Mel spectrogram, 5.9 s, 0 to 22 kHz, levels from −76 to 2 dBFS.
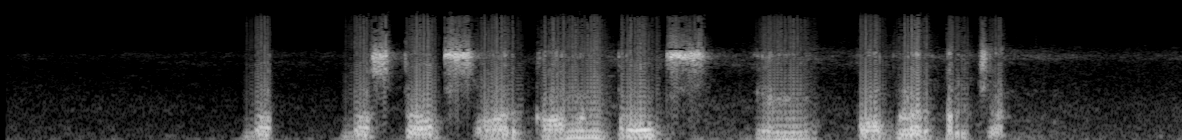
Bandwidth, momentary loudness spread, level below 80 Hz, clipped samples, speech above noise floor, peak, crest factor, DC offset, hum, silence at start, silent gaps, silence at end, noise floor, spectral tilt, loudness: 14.5 kHz; 12 LU; -30 dBFS; under 0.1%; 37 dB; 0 dBFS; 18 dB; under 0.1%; none; 1.2 s; none; 0.9 s; -53 dBFS; -5 dB/octave; -16 LUFS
